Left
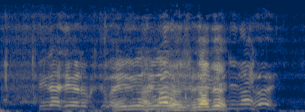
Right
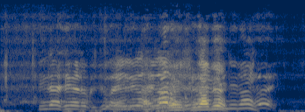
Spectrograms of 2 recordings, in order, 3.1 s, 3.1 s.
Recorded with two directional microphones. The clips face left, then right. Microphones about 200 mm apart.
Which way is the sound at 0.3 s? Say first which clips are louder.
Right 2 dB; 45° right (ahead or behind).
